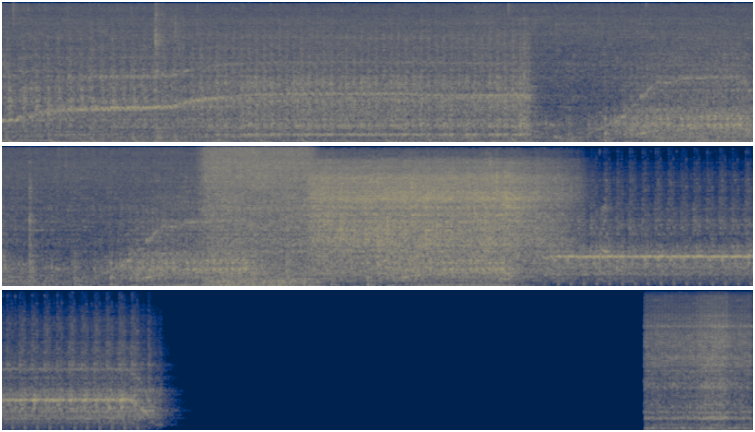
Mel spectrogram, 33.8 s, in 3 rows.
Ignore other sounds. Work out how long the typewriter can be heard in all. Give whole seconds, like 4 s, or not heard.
not heard.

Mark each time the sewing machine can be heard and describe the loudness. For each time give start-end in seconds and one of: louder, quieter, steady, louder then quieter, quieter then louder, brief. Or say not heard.
0.0-25.0 steady
32.1-33.7 brief.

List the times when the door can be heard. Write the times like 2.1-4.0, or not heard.
not heard.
